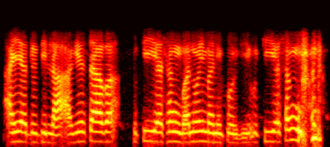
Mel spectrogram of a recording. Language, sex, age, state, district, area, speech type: Manipuri, female, 60+, Manipur, Churachandpur, urban, conversation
